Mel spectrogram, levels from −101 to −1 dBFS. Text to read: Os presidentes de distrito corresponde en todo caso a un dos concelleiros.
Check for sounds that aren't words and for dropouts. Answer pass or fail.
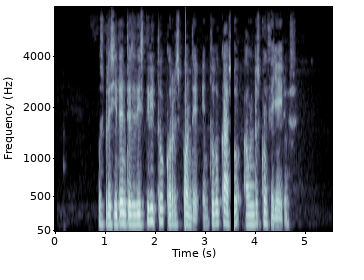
fail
